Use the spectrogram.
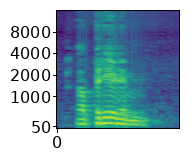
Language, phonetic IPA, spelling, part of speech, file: Russian, [ɐˈprʲelʲɪm], апрелем, noun, LL-Q7737 (rus)-апрелем.wav
- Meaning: instrumental singular of апре́ль (aprélʹ)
